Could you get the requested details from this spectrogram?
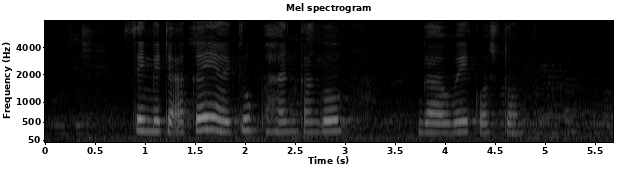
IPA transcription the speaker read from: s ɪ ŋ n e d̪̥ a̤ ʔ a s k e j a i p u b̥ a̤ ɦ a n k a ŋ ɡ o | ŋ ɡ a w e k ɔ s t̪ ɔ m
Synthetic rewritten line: s ɪ ŋ m e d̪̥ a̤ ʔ a k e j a i k u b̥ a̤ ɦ a n k a ŋ ɡ o | ŋ ɡ a w e k ɔ s t̪ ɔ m

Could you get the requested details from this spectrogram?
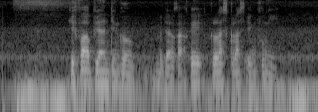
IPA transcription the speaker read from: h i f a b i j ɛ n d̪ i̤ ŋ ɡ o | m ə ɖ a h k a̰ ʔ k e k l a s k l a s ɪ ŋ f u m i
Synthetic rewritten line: h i f a b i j a n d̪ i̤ ŋ ɡ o | m ə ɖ a k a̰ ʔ k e k l a s k l a s ɪ ŋ f u ŋ i

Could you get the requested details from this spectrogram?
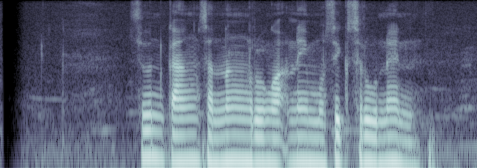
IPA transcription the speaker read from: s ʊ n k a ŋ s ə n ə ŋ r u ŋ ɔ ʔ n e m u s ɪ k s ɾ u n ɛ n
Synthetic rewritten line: s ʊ n k a ŋ s ə n ə ŋ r u ŋ ɔ ʔ n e m u s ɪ k s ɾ u n ɛ n

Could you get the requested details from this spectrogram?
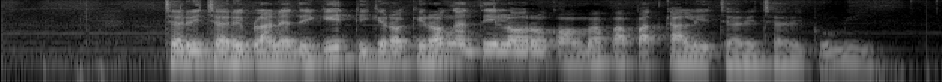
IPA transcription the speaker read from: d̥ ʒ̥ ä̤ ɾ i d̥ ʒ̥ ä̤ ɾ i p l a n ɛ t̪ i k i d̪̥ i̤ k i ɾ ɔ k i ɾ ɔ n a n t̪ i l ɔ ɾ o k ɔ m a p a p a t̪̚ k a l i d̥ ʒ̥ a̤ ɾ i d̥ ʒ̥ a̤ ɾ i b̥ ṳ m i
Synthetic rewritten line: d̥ ʒ̥ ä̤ ɾ i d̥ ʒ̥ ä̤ ɾ i p l a n ɛ t̪ i k i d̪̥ i̤ k i ɾ ɔ k i ɾ ɔ ŋ a n t̪ i l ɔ ɾ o k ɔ m a p a p a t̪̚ k a l i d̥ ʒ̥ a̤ ɾ i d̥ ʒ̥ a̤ ɾ i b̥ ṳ m i

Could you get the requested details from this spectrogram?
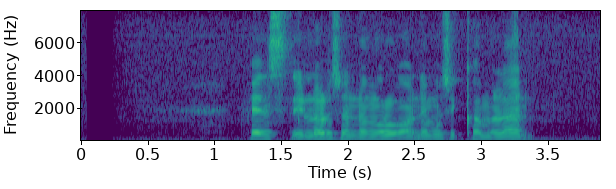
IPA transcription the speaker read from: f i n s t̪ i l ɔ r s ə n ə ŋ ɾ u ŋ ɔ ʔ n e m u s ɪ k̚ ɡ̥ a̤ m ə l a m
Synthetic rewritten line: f ɛ n s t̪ i l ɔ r s ə n ə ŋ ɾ u ŋ ɔ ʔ n e m u s ɪ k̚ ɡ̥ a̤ m ə l a n

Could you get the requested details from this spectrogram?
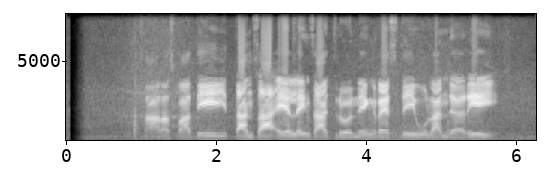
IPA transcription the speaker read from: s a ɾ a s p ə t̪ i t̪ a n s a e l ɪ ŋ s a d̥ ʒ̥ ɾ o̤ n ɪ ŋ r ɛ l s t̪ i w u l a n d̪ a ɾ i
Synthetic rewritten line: s a ɾ a s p a t̪ i t̪ a n s a e l ɪ ŋ s a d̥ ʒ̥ ɾ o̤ n ɪ ŋ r ɛ s t̪ i w u l a n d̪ a ɾ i

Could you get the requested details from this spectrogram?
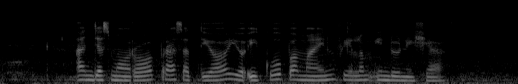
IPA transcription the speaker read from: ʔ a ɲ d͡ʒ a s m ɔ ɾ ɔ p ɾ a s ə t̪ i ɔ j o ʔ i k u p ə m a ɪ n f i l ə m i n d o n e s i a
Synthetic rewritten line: ʔ a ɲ d͡ʒ a s m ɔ ɾ ɔ p ɾ a s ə t̪ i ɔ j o ʔ i k u p ə m a ɪ n f i l ə m i n d o n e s i a

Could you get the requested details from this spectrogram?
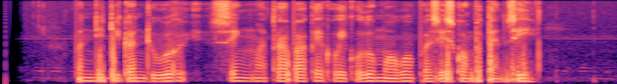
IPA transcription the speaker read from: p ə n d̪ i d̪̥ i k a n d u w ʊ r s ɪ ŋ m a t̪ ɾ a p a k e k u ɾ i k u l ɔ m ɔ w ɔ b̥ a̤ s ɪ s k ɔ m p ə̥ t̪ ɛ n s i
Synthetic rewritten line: p ə n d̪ i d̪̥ i k a n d u w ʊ r s ɪ ŋ m a t̪ ɾ a p a k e k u ɾ i k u l u m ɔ w ɔ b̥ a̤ s ɪ s k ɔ m p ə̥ t̪ ɛ n s i

